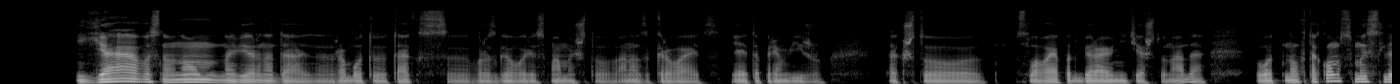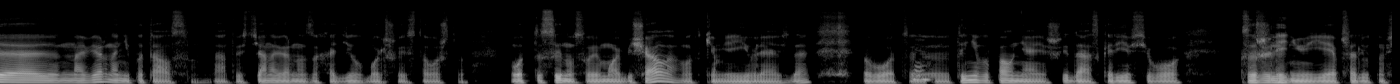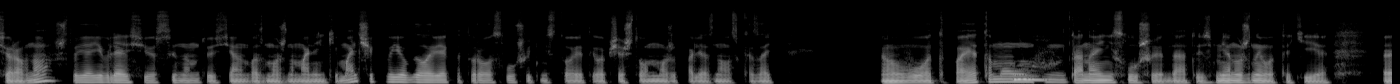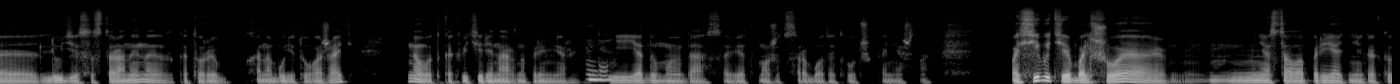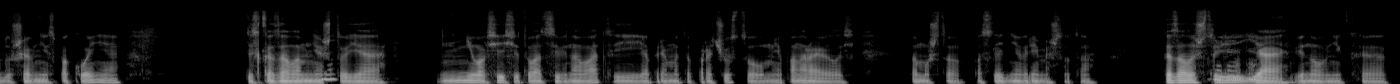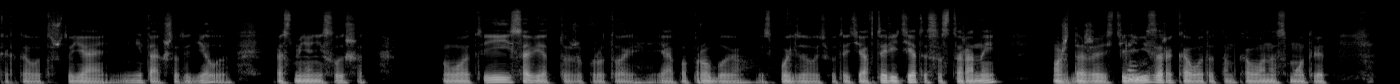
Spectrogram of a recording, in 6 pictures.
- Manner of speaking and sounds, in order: tapping; other background noise
- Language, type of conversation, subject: Russian, advice, Как вести разговор, чтобы не накалять эмоции?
